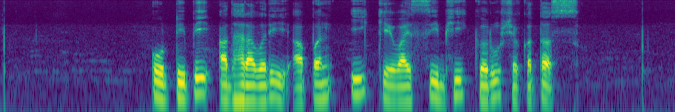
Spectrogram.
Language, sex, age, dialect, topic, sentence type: Marathi, male, 25-30, Northern Konkan, banking, statement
